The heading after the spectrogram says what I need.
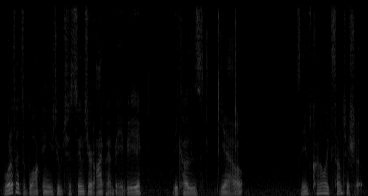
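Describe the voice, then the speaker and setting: This YouTube creator is a man whose low, mellow voice carries lively intonation at a moderate pace as he rants his opinions, sarcastic and blunt, leaning hard on "like." He sounds jittery at times, and a faint hiss or hum is present.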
